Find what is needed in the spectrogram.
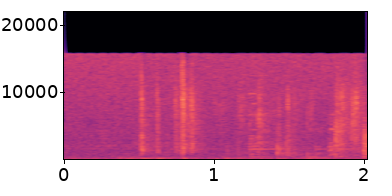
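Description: Handling noise at a lectern: about four short rustles and clicks in two seconds, over a low steady room hum.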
